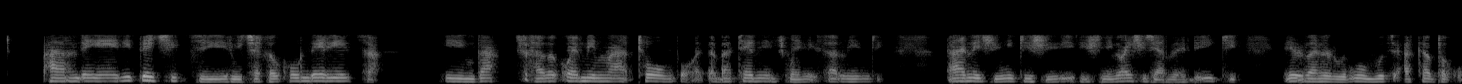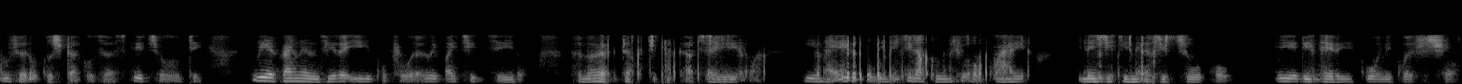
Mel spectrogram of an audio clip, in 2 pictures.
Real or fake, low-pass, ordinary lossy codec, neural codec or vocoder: fake; 7.2 kHz; AAC, 16 kbps; codec, 16 kHz, 0.5 kbps, FreqCodec, larger model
